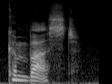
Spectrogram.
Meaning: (verb) 1. To burn up, to burn away, to consume with fire 2. To burn, to be consumed by fire; to catch fire
- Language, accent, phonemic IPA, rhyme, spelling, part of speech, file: English, US, /kəmˈbʌst/, -ʌst, combust, verb / adjective / noun, En-us-combust.ogg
